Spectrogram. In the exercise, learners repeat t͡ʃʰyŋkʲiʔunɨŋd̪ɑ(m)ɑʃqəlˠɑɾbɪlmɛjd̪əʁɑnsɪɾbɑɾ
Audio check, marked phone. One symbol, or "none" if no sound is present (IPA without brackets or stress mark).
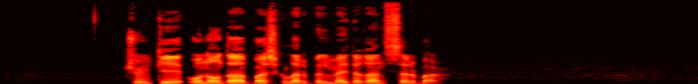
b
